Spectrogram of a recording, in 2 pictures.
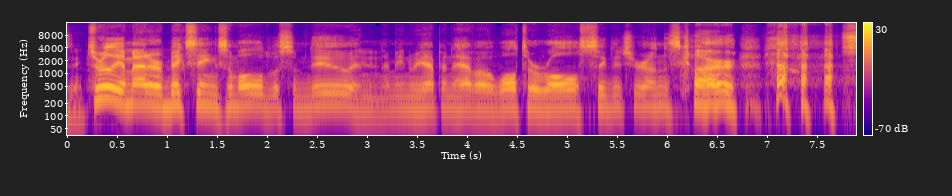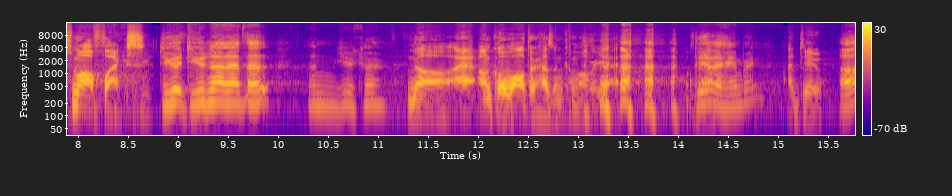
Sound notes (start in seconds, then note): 6.1 Ken laughing; 13.0 Ken laughing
